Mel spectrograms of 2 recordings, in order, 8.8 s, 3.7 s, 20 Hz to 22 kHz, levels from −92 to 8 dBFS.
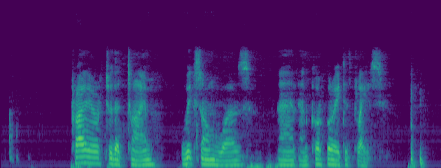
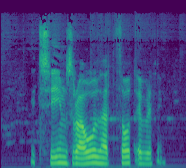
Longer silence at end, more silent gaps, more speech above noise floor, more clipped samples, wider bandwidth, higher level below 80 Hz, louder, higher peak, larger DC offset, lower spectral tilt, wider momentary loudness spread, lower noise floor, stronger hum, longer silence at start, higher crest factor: about the same, 0.35 s vs 0.45 s; neither; first, 52 dB vs 33 dB; neither; second, 6.8 kHz vs 16 kHz; first, -48 dBFS vs -54 dBFS; second, -26 LUFS vs -18 LUFS; second, -8 dBFS vs -2 dBFS; neither; first, -7.5 dB/octave vs -4 dB/octave; about the same, 15 LU vs 15 LU; first, -76 dBFS vs -52 dBFS; neither; second, 0.2 s vs 0.65 s; about the same, 18 dB vs 18 dB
